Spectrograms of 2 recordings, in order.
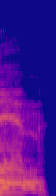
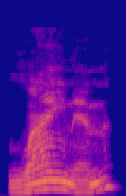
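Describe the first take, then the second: First: The first vowel is a short 'i' sound. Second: The first vowel is a long 'eye' sound. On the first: The speaker calls it right. "as if there were two N's" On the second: The speaker calls it wrong. "instead of fine linen"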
